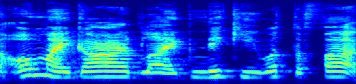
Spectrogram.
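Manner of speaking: mock panicked, freaking-out outburst. Retelling a scene where someone finds a mess: imitating someone freaking out. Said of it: "freaking out saying".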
